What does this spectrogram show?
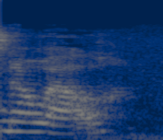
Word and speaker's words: Noelle: It's Noelle. You said Noelle? Yep, it's M-N-O-P because there's no L. It's not L-M-N-O-P. It's M-N-O-P. So, Noelle.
